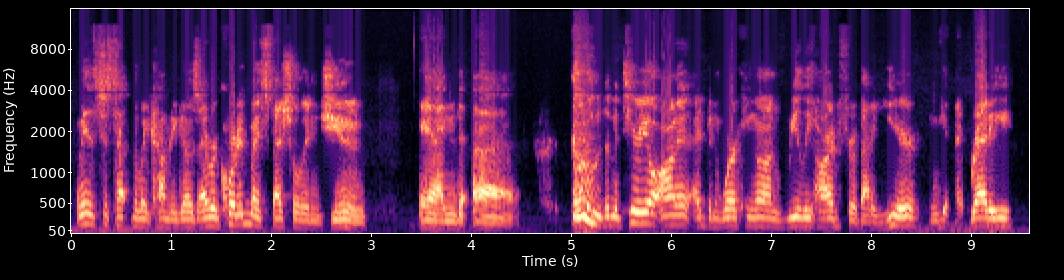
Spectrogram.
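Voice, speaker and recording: A man's voice: mid-range voice, brisk, slightly rough, dry recording, rough recording. A young man and stand-up comedian talking casually on a podcast, laughing often and joking crudely. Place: Austin, Texas.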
